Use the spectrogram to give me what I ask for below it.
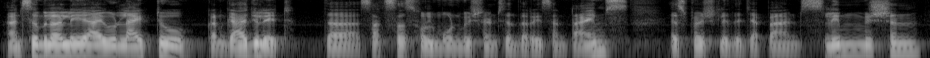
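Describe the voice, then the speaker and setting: A man with an Indian accent giving a formal podium speech as an agency representative, in measured, halting phrases. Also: medium pitch, a little mellow.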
